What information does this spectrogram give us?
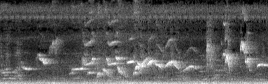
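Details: Oriental magpie-robin, played as a training lure for mute or non-singing kept birds, delivers a quieter, varied run of sweet whistled notes, slurred upward and downward, over steady low background hum.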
